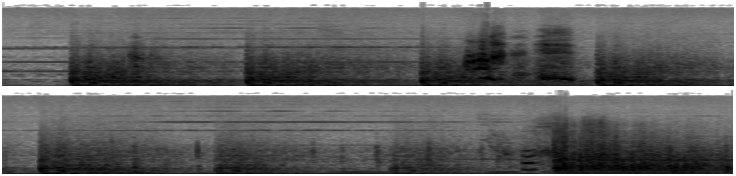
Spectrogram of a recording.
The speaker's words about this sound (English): Well, why should they be knocking on the walls? Well, something is. Anyway, it's only a noise.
